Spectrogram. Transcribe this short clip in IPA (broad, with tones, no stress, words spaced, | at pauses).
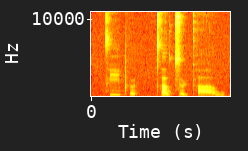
t̪ʰiː˥pʰɵ˨t̚ | t̪ʰɐ˥wt͡sɵ˨ɥpʰaː˨˩w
